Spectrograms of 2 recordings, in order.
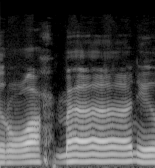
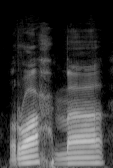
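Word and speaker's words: الرَّحِيم: উচ্চারণটা করব বিসমিল্লাহির রহমানির রহিম, রাহিম হবে না।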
